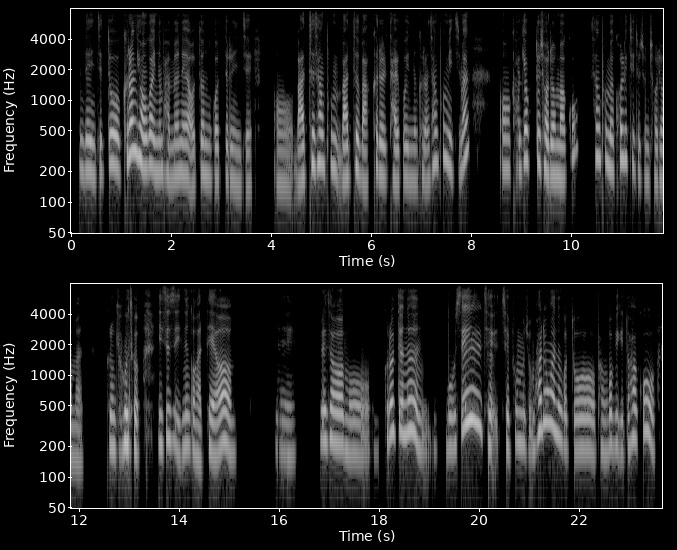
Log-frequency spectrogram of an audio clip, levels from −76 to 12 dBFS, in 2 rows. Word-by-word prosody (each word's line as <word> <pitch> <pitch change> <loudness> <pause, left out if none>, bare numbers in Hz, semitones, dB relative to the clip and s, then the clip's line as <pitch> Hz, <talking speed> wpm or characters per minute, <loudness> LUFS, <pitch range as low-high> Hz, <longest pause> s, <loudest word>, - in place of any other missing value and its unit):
근데 205 -1 +1
인제 190 +1 -5
또 230 -3 +5
그런 305 +4 +6
경우가 230 -5 +5
있는 200 -1 0
반면에 185 0 -2
어떤 175 +4 -2
것들은 170 0 -5
인제 150 -1 -8 0.5
어 75 -2 -7
마트 175 +8 +2
상품, 225 -3 -1
마트 180 +5 +2
마크를 175 +2 -1
달고 170 +1 -3
있는 165 -1 -6
그런 165 -1 -6
상품이지만 240 - -2 0.6
어 210 -1 -2
가격도 240 +4 -1
저렴하고 190 - +1 0.2
상품의 255 -6 -1
퀄리티도 230 -6 -2
좀 170 -1 -10
저렴한 160 -3 -6 0.5
그런 195 -2 0
경우도 195 0 +4 0.4
있을 210 +3 -1
수 220 - -6
있는 190 +3 -3
것 185 - -1
같아요. 175 +5 +3 0.8
네, 170 -3 -10 0.5
그래서 220 -2 +4
뭐 175 -2 -3 0.3
그럴 265 +3 +3
때는 270 -6 +3 0.4
뭐 195 0 -3
세일 335 - +5
제 205 -5 -1
제품을 210 +1 -3
좀 190 - -8
활용하는 295 - +3
것도 185 -1 -1
방법이기도 195 +1 -5
하고 235 -1 +1
195 Hz, 270 characters per minute, -23 LUFS, 175-230 Hz, 0.8 s, 그런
